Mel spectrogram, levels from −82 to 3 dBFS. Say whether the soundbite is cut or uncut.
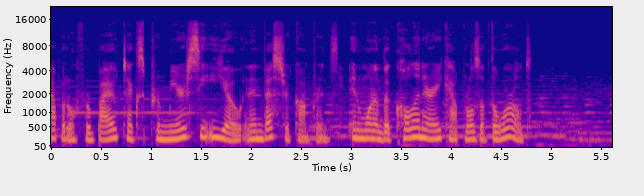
cut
